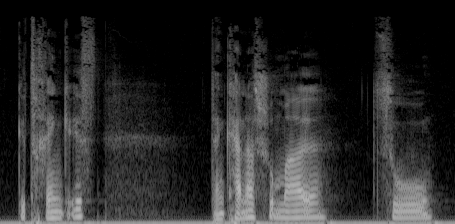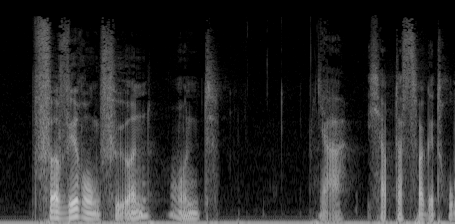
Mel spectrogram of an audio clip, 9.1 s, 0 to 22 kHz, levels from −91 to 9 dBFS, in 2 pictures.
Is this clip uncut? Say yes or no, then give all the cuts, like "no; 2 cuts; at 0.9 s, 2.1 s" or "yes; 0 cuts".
yes; 0 cuts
